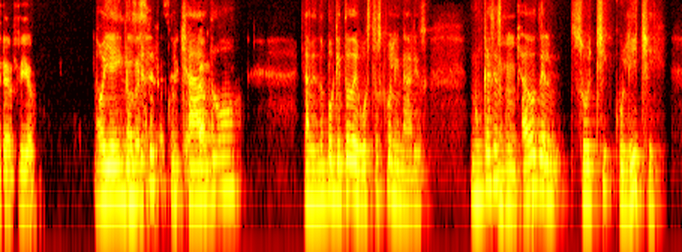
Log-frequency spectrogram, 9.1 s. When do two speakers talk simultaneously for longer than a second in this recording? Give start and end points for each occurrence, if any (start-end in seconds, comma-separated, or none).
1.6-2.9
